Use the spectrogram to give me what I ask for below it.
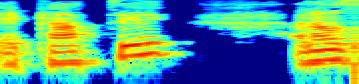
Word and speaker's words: Hecate: correct you and say you're saying heckerty wrong it's actually ikate and I was like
